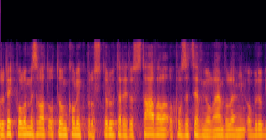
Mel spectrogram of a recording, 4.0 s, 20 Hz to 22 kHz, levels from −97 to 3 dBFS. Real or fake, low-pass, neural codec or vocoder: fake; 7.2 kHz; codec, 16 kHz, 0.8 kbps, ZipCodec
